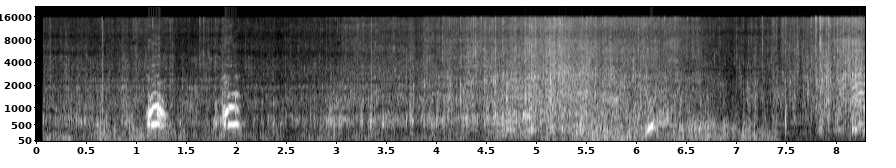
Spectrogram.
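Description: Dogs splashing and running through shallow water, with two short, loud barks about one and two seconds in, then a steady wash of splashing.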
